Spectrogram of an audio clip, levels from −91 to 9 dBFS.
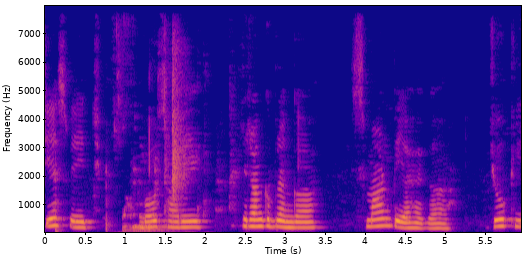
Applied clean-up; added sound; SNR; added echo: classical method log-MMSE.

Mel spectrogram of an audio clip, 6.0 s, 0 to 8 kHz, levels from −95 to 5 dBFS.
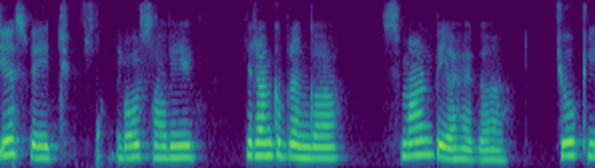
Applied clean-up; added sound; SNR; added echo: neural mask model DeepFilterNet 3.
